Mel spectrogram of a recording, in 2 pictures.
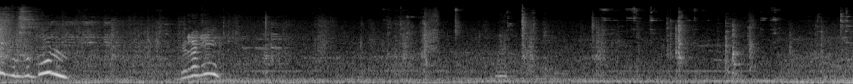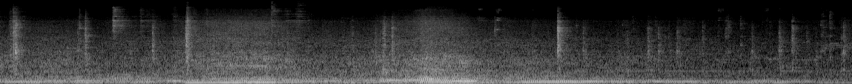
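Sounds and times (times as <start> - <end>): car engine revving: 8.3 - 15.2.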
